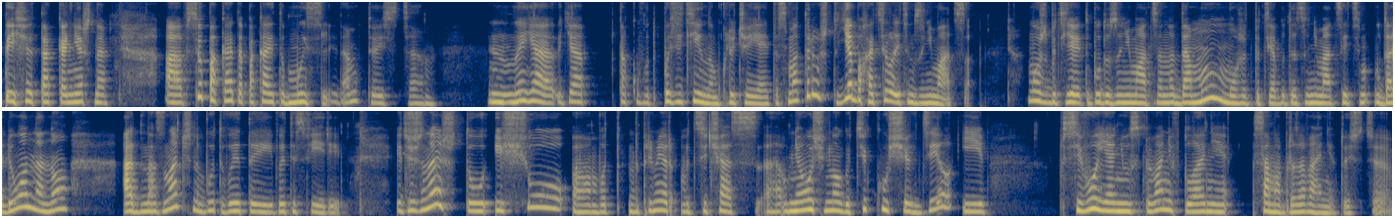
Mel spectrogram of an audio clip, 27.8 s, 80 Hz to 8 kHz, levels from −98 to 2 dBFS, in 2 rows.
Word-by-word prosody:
это - - +2
ещё 240 +2 +1
так, 225 -1 -1
конечно. 220 -1 +1 0.5
А 215 -1 +3
всё 355 - -1
пока 270 -4 +1
это 245 -2 -1
пока 215 +3 -1
это 225 -1 -2
мысли, 225 +2 0
да, 245 +3 -6
то 215 - -8
есть, 200 0 -8
а, 190 -1 -8 0.6
ну, 225 -1 +3
я 250 -6 +2
я 225 +2 -3 0.3
так 225 -1 -9
вот 205 -3 -9
в - - -36
позитивном 225 -4 +1
ключе 210 +1 -3
я 180 -1 -2
это 180 +3 -9
смотрю, 265 - 0
что 215 - -10
я 360 +6 +7
бы 280 - +1
хотела 240 +1 -1
этим 215 0 +1
заниматься. 200 -2 -2 0.5
Может 260 -5 +1
быть, 220 0 -3
я 225 -1 +6
это 205 - -6
буду 215 +1 0
заниматься 210 0 0
на 210 0 +1
дому, 215 - +4
может 200 -7 +1
быть, 195 0 -8
я 190 - -2
буду 200 +1 -4
заниматься 200 +1 -1
этим 215 +2 -6
удалённо, 235 - +3
но 265 +6 +1 0.5
однозначно 220 - +2
будет 230 0 -4
в 205 - -5
этой 215 -3 +1
в 205 - -14
этой 210 0 -2
сфере. 190 -4 -6 0.5
И 230 - -3
ты 245 +2 0
же 240 - -1
знаешь, 365 +6 +4
что 230 - -1
ищу, 295 +5 -1
а, 200 -2 -1
вот, 200 0 -6
например, 235 +3 -2
вот 205 -3 -6
сейчас, 220 -2 -3
а, 210 -2 -5
у - - -1
меня 230 +2 +6
очень 260 -2 +3
много 235 -4 +3
текущих 240 -4 -1
дел, 275 - -2
и 210 -1 0 0.7
всего 255 +4 +4
я 235 -4 +6
не 225 0 +6
успеваю 225 +4 +1
в 240 - -20
плане 210 -1 +1 0.2
самообразования. 200 -3 +1
То 170 - -10
есть, 175 -1 -9
э, - - -8
220 Hz, 180 wpm, -25 LUFS, 205-240 Hz, 0.7 s, я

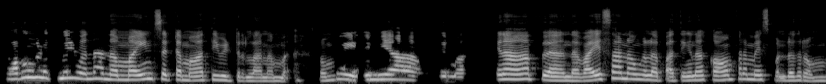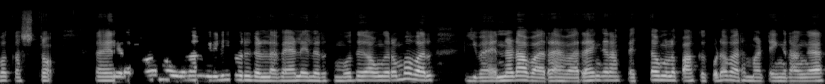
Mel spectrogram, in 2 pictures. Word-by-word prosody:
அவுங்களுக்குமே 300 -1 +3
வந்து 255 +2 0
அந்த 225 -2 +3 0.2
மைண்ட்செட்டா 230 -1 +2
மாத்தி 195 +3 -1
விட்ற்றலாம் 165 -4 -2
நம்ம. 160 -1 -3 0.4
ரொம்ப 195 +6 -4 0.2
எளிமையா 225 +3 +2 0.5
ஆமா. 180 -2 -5 0.4
ஏன்னா 240 +1 +6 0.2
இப் 250 -4 -3 0.2
அந்த 175 -1 0
வயசானவங்களை 230 0 +2
பார்த்தீங்கனா, 185 +3 0
காம்ப்ரமைஸ் 220 +1 -1
பண்ணுறது 180 +1 -1
ரொம்பக் 180 +3 -4
கஷ்டம். 175 +1 -5 0.4
அ - - -1
என்னுடைய 185 0 -1
மாமா 215 +1 -1 0.2
எல்லாம் 200 0 0
வெளியூர்கள்ல 190 -3 +1
வேலையில 180 0 +1
இருக்கும்பொழுது 175 +2 -4
அவங்க 190 0 +1
ரொம்ப 255 +6 0
வைர் 200 -1 +4 0.4
இவ 165 - -4 0.2
என்னடா 185 +3 +4
வறேன் 160 +1 0
வறேகிறான்கிறான், 190 +3 0
பெத்தவங்களைப் 190 +4 0
பார்க்கக் 175 -2 -3
கூட 195 - -1
வர 170 - -2
மாட்டேன்கிறாங்க 165 0 -3
190 Hz, 140 wpm, -22 LUFS, 175-220 Hz, 0.5 s, ஏன்னா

